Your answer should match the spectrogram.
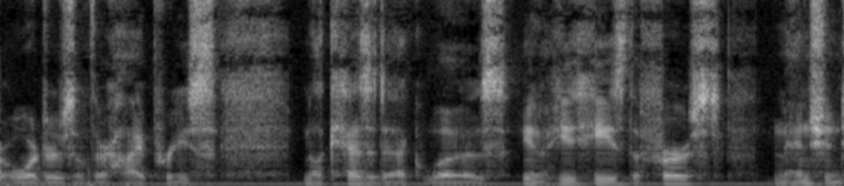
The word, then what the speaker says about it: Melchizedek: I know how to pronounce that one. So Melchizedek, he's actually referenced in the New Testament as well.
